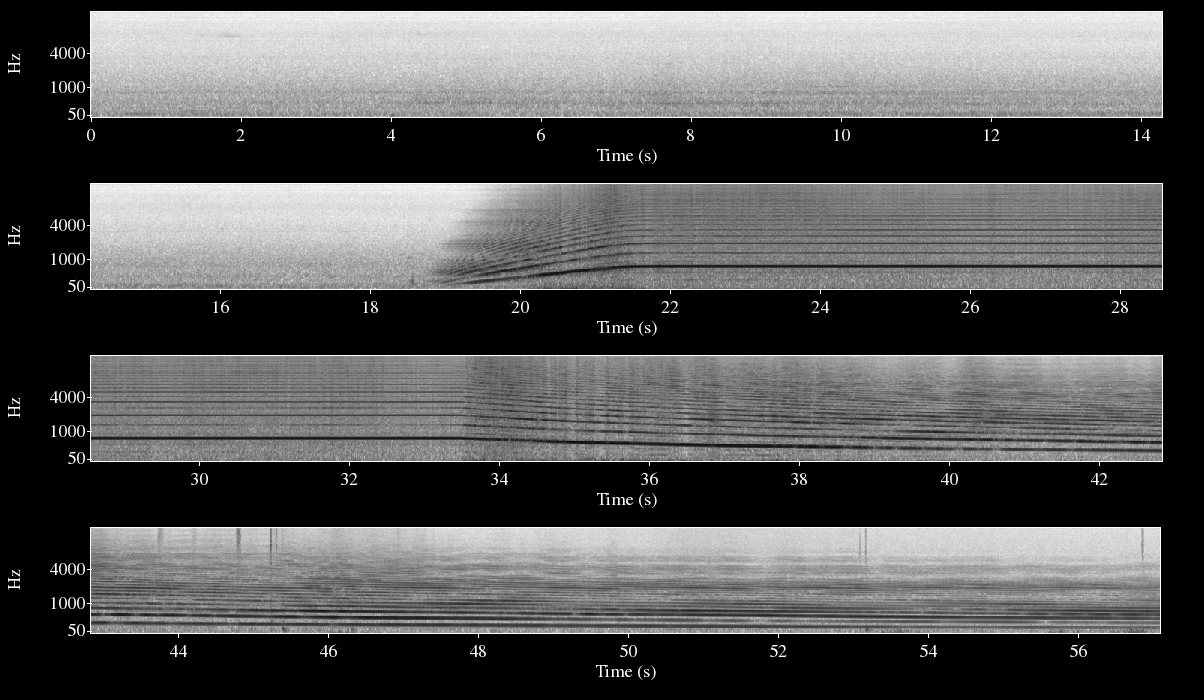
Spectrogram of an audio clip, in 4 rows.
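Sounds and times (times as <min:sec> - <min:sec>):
warning siren: 0:18.3 - 0:57.0.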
